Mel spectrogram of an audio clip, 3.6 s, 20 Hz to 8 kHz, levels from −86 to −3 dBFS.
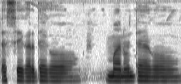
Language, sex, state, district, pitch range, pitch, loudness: Chakma, male, Tripura, Unakoti, 105-110 Hz, 105 Hz, -18 LUFS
